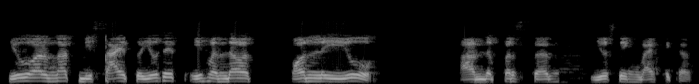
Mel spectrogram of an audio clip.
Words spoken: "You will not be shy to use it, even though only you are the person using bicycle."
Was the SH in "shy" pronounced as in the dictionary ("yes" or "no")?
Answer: no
